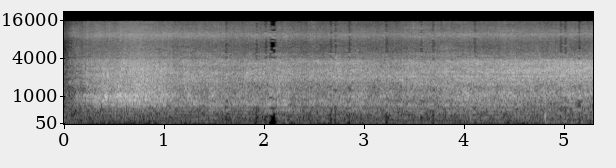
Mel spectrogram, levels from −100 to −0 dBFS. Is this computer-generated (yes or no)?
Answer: yes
